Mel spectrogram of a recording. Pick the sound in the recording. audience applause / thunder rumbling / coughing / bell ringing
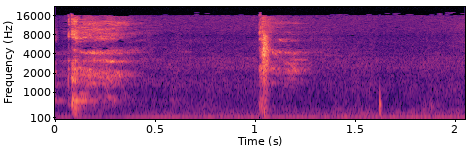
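coughing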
